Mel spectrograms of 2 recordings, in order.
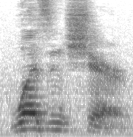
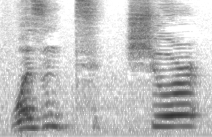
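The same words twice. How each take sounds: First: The T at the end of wasn't is dropped. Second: The T at the end of wasn't is pronounced. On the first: The speaker calls it right. "This N cancels the T" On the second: The speaker calls it wrong.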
